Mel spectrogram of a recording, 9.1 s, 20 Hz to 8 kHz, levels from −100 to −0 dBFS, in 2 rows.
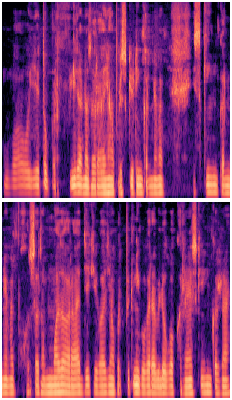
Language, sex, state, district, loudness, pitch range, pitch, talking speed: Hindi, male, Uttar Pradesh, Jyotiba Phule Nagar, -17 LUFS, 105-110 Hz, 110 Hz, 235 wpm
